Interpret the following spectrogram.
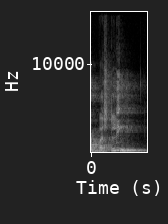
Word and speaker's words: bustling: का एक समूह, वर बस्टलिंग, एबाउट में दौड़ भाग कर रहे थे। बस्टलिंग ये टी साइलेंट इसमें है, बस्टलिंग बोलते हैं, BUSTLING, बस्टलिंग, एबाउट में दौड़ भाग करना या इधर उधर घूमना।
